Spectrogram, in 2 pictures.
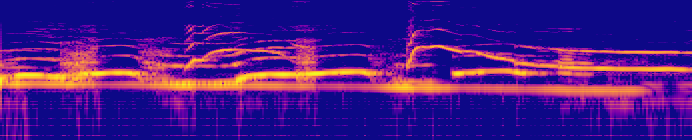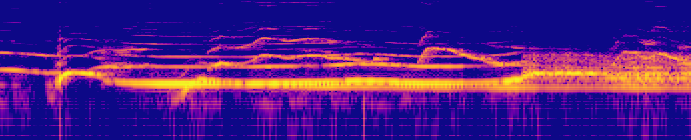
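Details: Pair of domestic dogs joining televised wolves in a chorus howl to bond as a pack; several voices overlap, with long sliding howls that climb, waver and fall, one holding a steady lower tone beneath.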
